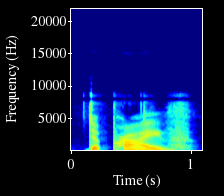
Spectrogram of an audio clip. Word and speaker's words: deprive: needed the I is it should sound like I deprive so just remember that's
